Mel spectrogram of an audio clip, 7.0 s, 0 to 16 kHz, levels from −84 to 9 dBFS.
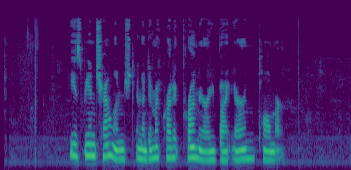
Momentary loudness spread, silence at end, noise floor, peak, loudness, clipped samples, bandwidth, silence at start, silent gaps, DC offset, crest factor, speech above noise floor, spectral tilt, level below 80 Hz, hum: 6 LU; 1.35 s; -60 dBFS; -8 dBFS; -25 LUFS; under 0.1%; 11.5 kHz; 1.4 s; none; under 0.1%; 18 dB; 36 dB; -5.5 dB/octave; -74 dBFS; none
